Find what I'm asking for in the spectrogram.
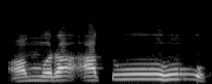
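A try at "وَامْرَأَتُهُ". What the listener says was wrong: আতু টান হবে না আতু হা উল্টা পেশ হু টান হবে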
